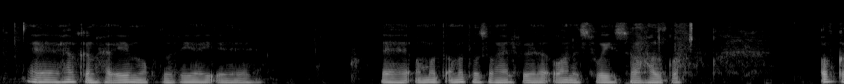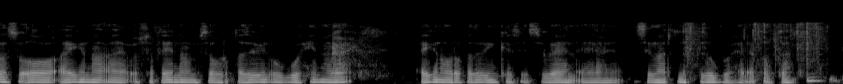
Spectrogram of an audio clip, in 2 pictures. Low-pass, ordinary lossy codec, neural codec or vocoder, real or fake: 7.2 kHz; none; codec, 16 kHz, 4.8 kbps, FACodec; fake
